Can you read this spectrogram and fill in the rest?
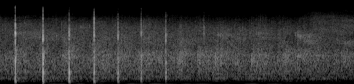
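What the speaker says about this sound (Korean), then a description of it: "박수 한번 보낼까요?" A short run of sharp, evenly spaced claps from a church congregation that grow softer, fading into a faint hiss.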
